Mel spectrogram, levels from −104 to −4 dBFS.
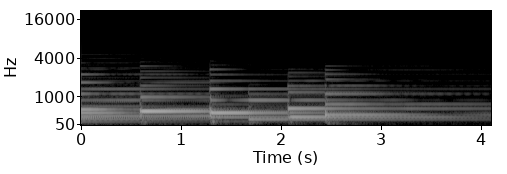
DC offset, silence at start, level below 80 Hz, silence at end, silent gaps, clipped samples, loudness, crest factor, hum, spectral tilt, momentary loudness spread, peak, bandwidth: under 0.1%; 0 s; -88 dBFS; 0 s; none; under 0.1%; -48 LUFS; 12 dB; none; -7.5 dB/octave; 19 LU; -36 dBFS; 3.6 kHz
